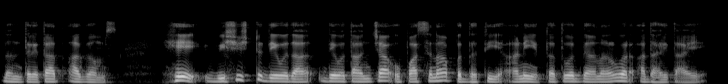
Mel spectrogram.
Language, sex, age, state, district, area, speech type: Marathi, male, 30-45, Maharashtra, Osmanabad, rural, spontaneous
